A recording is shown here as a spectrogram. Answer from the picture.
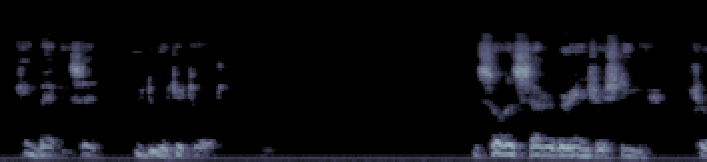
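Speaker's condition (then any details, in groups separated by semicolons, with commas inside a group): Parkinson's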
